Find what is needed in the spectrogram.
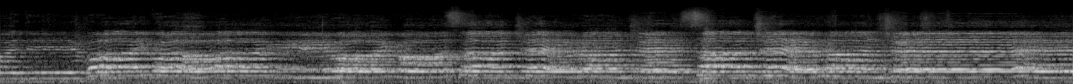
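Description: Women's vocal ensemble singing a folk song a cappella, several voices holding different sustained pitches at once. The sound fills out and gets louder about a second in as more voices join.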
